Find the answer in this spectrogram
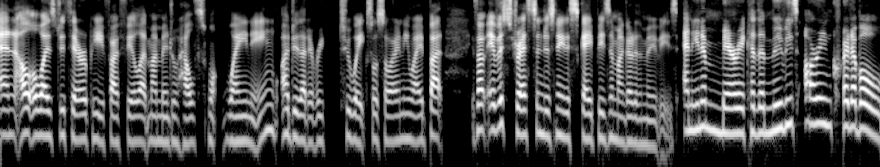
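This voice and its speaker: An Australian woman with a fairly low voice talks very fast and animatedly, hardly pausing at all. The recording is very clean and dry, close with no echo, against a silent background. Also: ordinary pitch variation. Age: 30s. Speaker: nutritionist and actor. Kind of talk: casual chat.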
